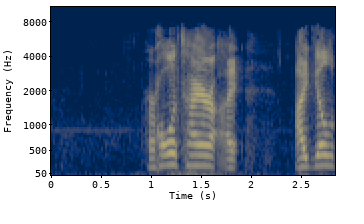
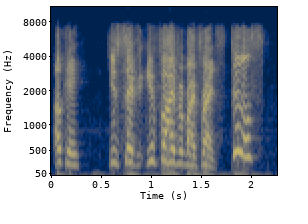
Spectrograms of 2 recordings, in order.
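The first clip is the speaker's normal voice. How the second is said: rushed, louder, ending in a high toodles; hasty Twilight; 5 semitones higher, 6 dB louder than usual. Retold or imitated. Twilight declaring five friends then leaving, brisk and chirpy. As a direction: tick off friendship as a chore and dash away. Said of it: "if you tell her to make friends".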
